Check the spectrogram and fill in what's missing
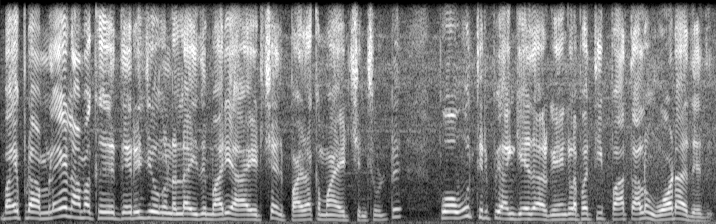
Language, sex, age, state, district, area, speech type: Tamil, female, 60+, Tamil Nadu, Tiruvannamalai, rural, spontaneous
